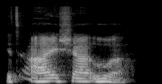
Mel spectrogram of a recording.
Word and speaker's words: Esau: Pam put how to pronounce Esau. It's Aishaua, if that helps.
